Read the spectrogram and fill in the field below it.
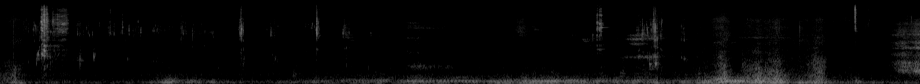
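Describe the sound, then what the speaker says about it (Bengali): Fresh coriander leaves being rinsed and rubbed by hand in water, giving close, uneven wet crackles, drips and soft crunches that run continuously with brief louder bursts. "এই ধনে পাতাগুলোকে বেটে নেব ধুয়ে নিচ্ছি ভালো করে"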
